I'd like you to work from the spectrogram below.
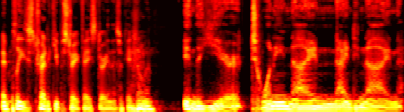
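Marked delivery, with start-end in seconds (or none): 2.3-5.1 dramatic, announcer-style voice. Reading a synopsis aloud to the gentlemen, announcer voice. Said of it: "I'm going to read it in my announcer voice".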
